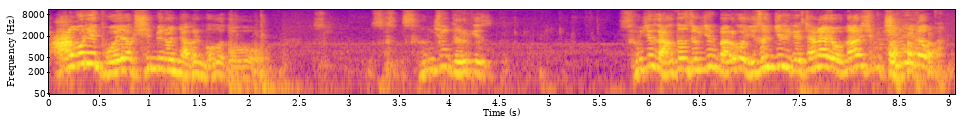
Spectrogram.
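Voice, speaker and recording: A man's voice: sits high, animated, normal speed, pauses often, a bit bright, distant mic, slight background noise. An older man with a Busan accent, giving a rambling dharma sermon in a blunt, scolding, coarse-spoken way. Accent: Gyeongsang (Busan). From Busan, South Korea. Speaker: Buddhist dharma teacher.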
